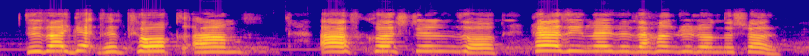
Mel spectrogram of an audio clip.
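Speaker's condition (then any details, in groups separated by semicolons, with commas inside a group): Cerebral palsy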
